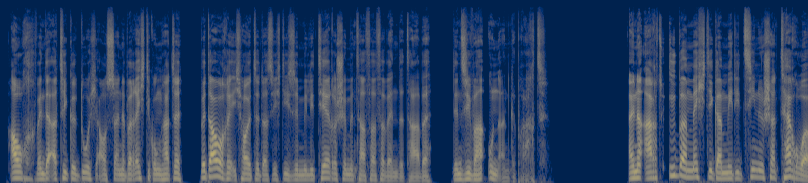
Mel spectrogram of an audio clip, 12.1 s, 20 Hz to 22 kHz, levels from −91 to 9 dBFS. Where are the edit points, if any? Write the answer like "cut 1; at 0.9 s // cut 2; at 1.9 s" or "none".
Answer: none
